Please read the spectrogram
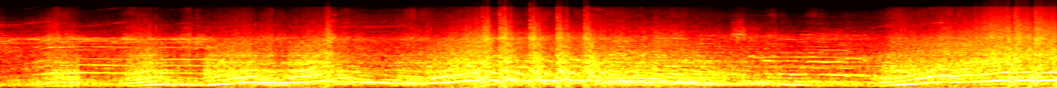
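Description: A drag car's engine revving hard in repeated rises and falls, then climbing and holding at high revs near the end, as its tyres spin in a smoky burnout at the start line.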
